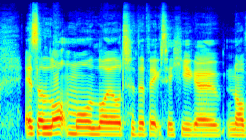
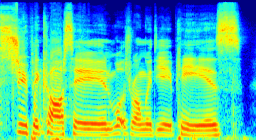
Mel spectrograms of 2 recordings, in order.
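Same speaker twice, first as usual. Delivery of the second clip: usual speaking voice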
